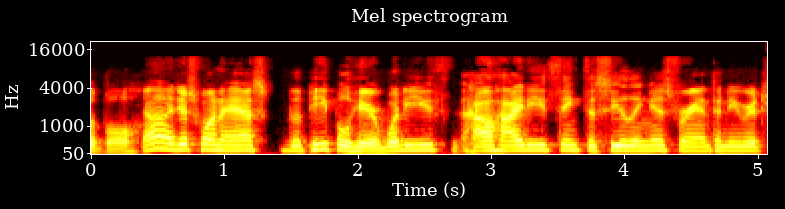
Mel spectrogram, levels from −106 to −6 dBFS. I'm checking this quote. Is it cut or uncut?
uncut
